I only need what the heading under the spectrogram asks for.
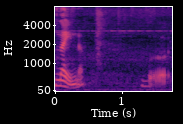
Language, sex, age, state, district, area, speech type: Marathi, female, 45-60, Maharashtra, Kolhapur, urban, spontaneous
